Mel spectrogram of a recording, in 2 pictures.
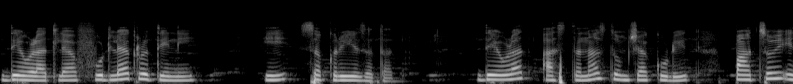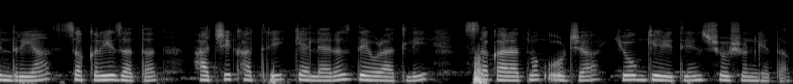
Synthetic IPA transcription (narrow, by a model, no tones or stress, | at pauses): d̪eʋɭat̪ljafuɽljakɾut̪ini | hisəkɾijd͡zat̪at̪̚ | d̪eʋɭat̪ast̪nat͡st̪umt͡ɕjakuɽiːt̪̚ | pãt͡soind̪ɾijãsəkɾijd͡zat̪at̪hat͡ɕiːkʰat̪ɾikɛljaɾət͡sd̪eʋɭat̪lisəkaɾat̪məkṵɾd͡ʑajoɡːeɾit̪iːnɕoɕuːnɡʱɛt̪a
